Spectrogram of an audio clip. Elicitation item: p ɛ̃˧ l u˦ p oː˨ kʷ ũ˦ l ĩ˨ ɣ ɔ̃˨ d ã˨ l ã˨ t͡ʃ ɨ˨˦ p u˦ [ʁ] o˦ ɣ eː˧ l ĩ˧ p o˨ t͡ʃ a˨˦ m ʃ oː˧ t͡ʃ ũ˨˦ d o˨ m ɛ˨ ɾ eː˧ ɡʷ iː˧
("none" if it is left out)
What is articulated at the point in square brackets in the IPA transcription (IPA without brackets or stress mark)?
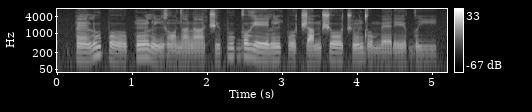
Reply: ɡ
